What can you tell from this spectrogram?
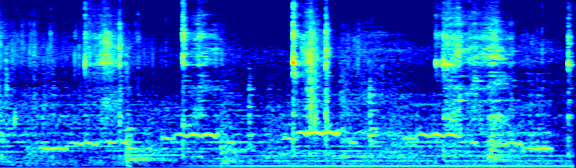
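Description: Metal spatula stirring and scraping fried rice around a metal kadai, with a light sizzle and two sharper clinks of the spatula against the pan about a second apart near the middle.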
